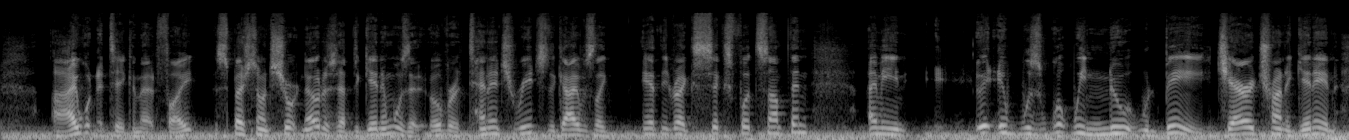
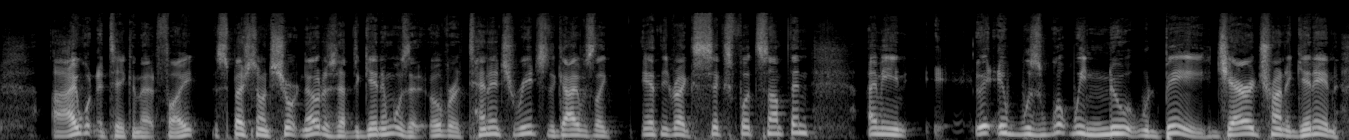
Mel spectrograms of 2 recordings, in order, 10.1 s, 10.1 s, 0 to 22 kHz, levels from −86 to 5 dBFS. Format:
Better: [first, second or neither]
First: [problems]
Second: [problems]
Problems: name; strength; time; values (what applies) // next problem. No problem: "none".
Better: second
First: low rumble; noticeable; throughout; 15 dB below the speech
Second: none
